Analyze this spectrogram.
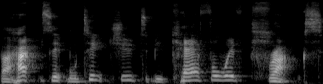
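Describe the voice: A man puts on a high-pitched character voice with a bright, sharp tone. He speaks at a fairly slow pace with lively intonation.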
